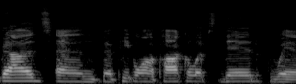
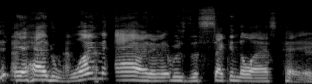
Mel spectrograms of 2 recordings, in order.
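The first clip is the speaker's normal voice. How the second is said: annoyed repeat; 4 semitones higher, 6 dB louder than usual. Shown as a demonstration. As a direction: repeat it, exasperated and emphatic. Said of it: "here's what made me mad".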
